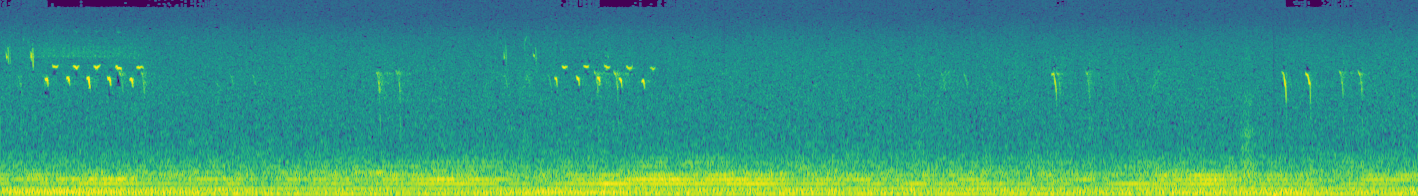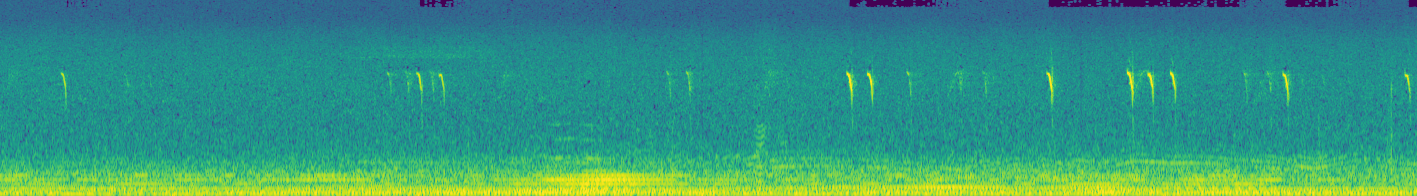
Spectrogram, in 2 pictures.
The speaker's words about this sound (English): Here goes that wild one towards the other wild birds, away from the net.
